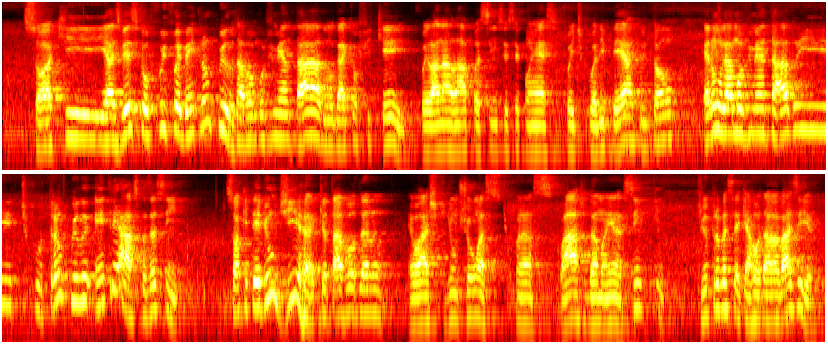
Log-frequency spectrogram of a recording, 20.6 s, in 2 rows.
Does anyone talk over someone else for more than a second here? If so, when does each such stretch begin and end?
none

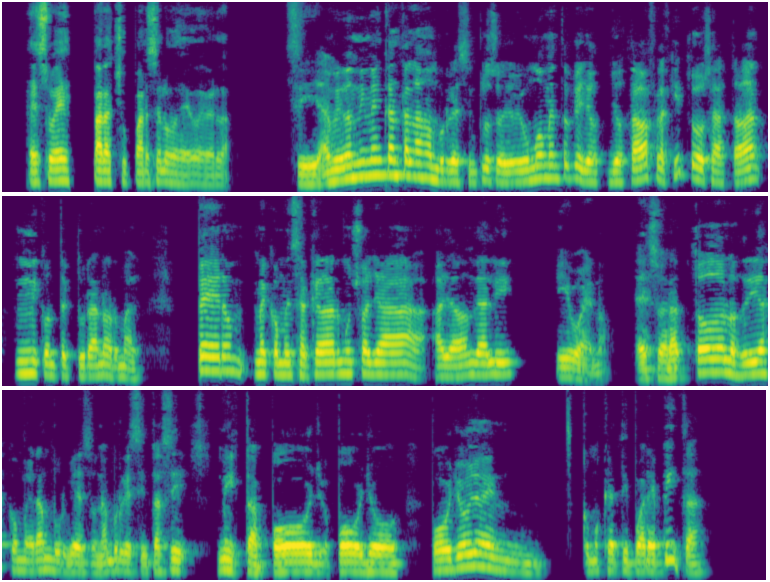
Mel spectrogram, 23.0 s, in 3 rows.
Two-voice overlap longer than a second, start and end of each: none

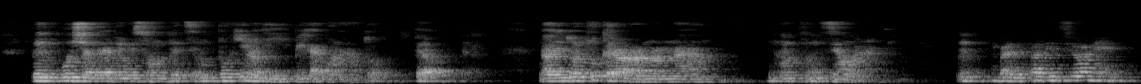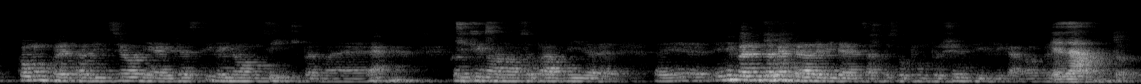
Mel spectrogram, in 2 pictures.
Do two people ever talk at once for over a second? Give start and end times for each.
none

